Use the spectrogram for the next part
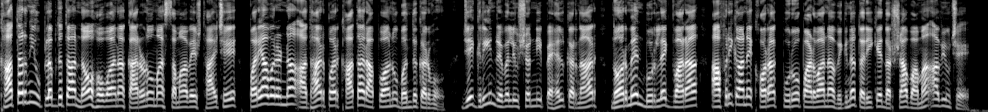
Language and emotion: Gujarati, neutral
